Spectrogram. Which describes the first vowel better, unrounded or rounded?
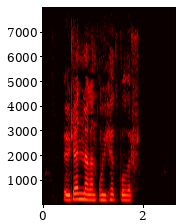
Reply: rounded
